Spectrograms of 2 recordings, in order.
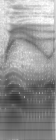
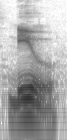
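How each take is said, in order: First: The name is said with an Americanized sound. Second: The name is said with the Japanese sound. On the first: The speaker calls it wrong. "it's not Ryu" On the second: The speaker calls it right. "It's a very specific sound in Japanese"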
